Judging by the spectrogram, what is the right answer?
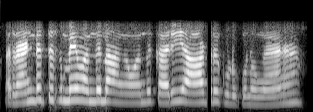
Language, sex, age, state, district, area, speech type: Tamil, female, 18-30, Tamil Nadu, Kallakurichi, urban, conversation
